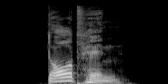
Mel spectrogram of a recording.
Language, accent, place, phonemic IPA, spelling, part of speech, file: German, Germany, Berlin, /dɔʁtˈhɪn/, dorthin, adverb, De-dorthin.ogg
- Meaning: there (to that place), thither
